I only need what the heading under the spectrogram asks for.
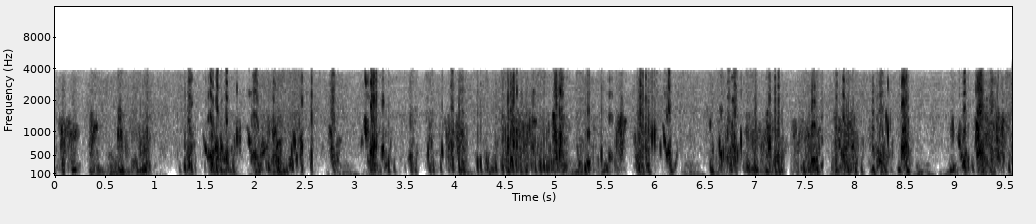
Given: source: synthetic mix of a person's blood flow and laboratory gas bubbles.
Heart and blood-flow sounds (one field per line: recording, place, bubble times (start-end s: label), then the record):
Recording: Doppler ultrasound of blood flow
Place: precordium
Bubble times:
0.00-0.31 s: bubbles
0.34-0.99 s: bubbles
1.22-1.43 s: bubbles
1.48-1.90 s: bubbles
1.93-2.62 s: bubbles
2.74-2.88 s: bubbles
3.05-3.66 s: bubbles
3.71-4.13 s: bubbles
4.19-5.18 s: bubbles
5.21-5.75 s: bubbles
5.78-6.25 s: bubbles
6.52-7.33 s: bubbles
7.36-7.69 s: bubbles
7.77-8.68 s: bubbles
8.96-9.58 s: bubbles
From the record:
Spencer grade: 4 (maximum detectable bubble signal sounding continuously throughout systole and diastole of every cardiac period, and overriding the amplitude of the normal cardiac signals)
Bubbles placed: anywhere in the cardiac cycle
